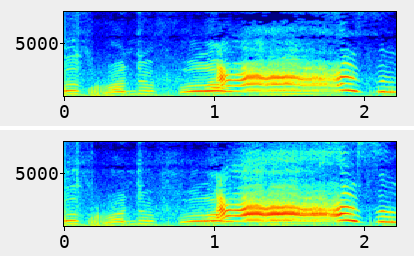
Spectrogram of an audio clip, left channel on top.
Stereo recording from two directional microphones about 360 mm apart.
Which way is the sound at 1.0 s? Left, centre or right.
Centre.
